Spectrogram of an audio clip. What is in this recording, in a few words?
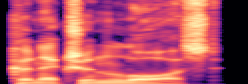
connection lost male; teamspeak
